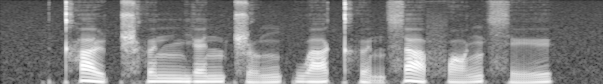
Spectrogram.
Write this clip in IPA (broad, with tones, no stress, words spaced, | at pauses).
kʰa˥˩ɪ̯ ʈ͡ʂʰə˥nn̪jɛ˥nʈ͡ʂɤ˧˥ŋ pwä˧˥kʰə̰˨˩nsä˥˩fɑ˧˥ŋ se˧˥ɪ̯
